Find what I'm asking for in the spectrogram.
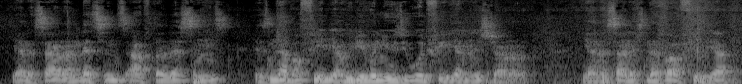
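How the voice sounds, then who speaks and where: A man's very deep, low voice in a Trinidadian accent, dark and mellow in tone, somewhat breathy, with fairly even intonation at a fairly quick pace. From Trinidad and Tobago. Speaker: content creator. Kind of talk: vlog monologue to camera. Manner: casual, filler-heavy.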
